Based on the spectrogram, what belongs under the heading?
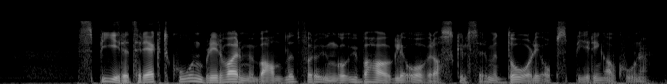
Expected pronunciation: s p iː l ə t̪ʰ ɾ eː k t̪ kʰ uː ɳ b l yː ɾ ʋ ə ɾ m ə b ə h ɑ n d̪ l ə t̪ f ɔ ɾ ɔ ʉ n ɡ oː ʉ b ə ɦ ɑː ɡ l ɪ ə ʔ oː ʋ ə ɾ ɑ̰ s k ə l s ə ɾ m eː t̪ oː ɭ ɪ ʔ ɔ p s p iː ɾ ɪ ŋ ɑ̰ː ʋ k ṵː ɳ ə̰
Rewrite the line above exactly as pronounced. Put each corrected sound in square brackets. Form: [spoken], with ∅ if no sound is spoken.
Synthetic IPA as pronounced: s p iː [ɾ] ə t̪ʰ ɾ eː k t̪ kʰ uː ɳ b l [iː] ɾ ʋ [ɑ] ɾ m ə b ə h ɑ n d̪ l ə t̪ f ɔ ɾ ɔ ʉ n ɡ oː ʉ b ə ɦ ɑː ɡ l ɪ ə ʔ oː ʋ ə ɾ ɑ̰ s k ə l s ə ɾ m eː [d̪] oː ɭ ɪ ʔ ɔ p s p iː ɾ ɪ ŋ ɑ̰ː ʋ [kʰ] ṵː ɳ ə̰

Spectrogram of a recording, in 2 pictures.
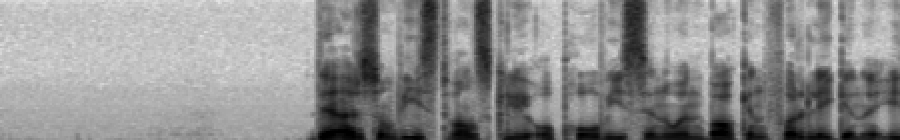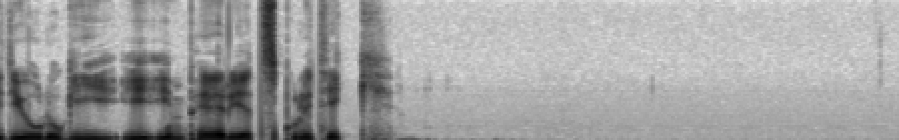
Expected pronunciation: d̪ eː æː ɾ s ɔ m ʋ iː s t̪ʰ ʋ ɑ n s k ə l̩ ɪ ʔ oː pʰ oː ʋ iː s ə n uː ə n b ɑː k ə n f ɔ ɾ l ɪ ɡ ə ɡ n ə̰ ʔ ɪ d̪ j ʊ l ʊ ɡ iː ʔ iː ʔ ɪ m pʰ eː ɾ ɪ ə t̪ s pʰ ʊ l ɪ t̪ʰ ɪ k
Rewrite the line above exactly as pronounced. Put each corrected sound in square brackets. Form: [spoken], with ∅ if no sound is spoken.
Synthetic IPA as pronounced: d̪ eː æː ɾ s ɔ m ʋ iː s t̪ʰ ʋ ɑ n s k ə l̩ ɪ ʔ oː pʰ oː ʋ iː s ə n uː ə n b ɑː k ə n f ɔ ɾ l ɪ ɡ ə [∅] n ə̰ ʔ ɪ d̪ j ʊ l ʊ ɡ iː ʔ iː ʔ ɪ m pʰ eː ɾ ɪ ə t̪ s pʰ ʊ l ɪ t̪ʰ ɪ k

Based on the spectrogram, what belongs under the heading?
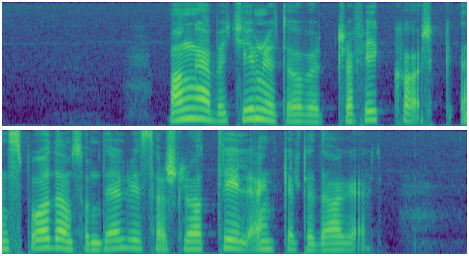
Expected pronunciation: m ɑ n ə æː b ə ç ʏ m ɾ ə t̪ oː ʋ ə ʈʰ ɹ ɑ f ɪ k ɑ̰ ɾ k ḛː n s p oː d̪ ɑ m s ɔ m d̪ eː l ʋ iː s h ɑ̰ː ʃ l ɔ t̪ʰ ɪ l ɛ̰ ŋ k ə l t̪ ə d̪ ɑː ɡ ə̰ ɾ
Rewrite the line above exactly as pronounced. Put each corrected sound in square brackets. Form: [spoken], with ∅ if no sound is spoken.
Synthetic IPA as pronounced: m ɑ [ŋ] ə æː b ə ç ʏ m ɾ ə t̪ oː ʋ ə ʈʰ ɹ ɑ f ɪ [kʰ] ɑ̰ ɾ k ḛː n s p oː d̪ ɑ m s ɔ m d̪ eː l ʋ iː s h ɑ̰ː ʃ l ɔ t̪ʰ ɪ l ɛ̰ ŋ k ə l t̪ ə d̪ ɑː ɡ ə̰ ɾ

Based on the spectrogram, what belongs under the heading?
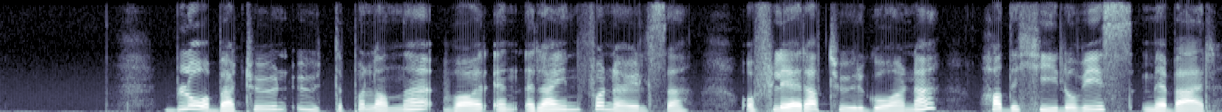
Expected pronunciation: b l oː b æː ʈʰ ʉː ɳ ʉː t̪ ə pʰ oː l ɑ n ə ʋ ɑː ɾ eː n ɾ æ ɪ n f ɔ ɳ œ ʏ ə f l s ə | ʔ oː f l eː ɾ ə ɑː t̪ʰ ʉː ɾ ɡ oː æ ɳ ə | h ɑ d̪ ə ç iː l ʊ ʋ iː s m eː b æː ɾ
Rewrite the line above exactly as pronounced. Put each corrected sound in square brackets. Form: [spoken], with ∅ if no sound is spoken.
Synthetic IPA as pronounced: b l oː b æː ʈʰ ʉː ɳ ʉː t̪ ə pʰ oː l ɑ n ə ʋ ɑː ɾ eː n ɾ æ ɪ n f ɔ ɳ œ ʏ ə [∅] l s ə | ʔ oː f l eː ɾ ə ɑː t̪ʰ ʉː ɾ ɡ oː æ ɳ ə | h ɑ d̪ ə ç iː l ʊ ʋ iː s m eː b æː ɾ

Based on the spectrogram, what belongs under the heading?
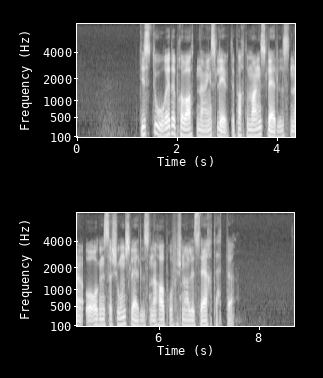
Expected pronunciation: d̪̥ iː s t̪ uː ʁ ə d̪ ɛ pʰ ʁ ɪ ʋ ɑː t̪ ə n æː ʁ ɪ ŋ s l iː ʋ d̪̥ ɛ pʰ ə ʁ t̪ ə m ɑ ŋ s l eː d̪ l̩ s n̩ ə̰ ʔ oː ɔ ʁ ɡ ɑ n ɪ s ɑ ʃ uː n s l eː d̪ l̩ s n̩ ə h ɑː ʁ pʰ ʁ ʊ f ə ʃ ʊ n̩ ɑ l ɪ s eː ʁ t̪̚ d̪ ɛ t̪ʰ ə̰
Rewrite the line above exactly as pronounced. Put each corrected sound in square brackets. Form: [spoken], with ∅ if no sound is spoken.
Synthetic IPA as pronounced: d̪̥ iː s t̪ uː ʁ ə d̪ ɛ pʰ ʁ ɪ ʋ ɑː t̪ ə n æː ʁ ɪ ŋ s l iː ʋ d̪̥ ɛ pʰ [ɑ] ʁ t̪ ə m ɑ ŋ s l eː d̪ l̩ s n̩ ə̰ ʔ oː ɔ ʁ ɡ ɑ n ɪ s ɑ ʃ uː n s l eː d̪ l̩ s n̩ ə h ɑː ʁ pʰ ʁ ʊ f ə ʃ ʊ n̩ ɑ l ɪ s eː ʁ t̪̚ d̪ ɛ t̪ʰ ə̰

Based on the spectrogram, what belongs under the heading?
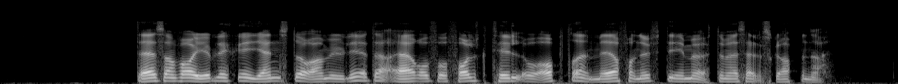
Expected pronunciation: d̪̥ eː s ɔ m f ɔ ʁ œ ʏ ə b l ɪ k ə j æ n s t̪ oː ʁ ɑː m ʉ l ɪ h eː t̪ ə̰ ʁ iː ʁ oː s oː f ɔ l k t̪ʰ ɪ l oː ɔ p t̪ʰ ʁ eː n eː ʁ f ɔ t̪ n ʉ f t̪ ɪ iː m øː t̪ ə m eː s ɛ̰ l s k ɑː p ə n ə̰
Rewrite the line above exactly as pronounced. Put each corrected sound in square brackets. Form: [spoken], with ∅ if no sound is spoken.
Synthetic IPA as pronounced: d̪̥ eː s ɔ m f ɔ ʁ œ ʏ ə b l ɪ k ə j [ɛ] n s t̪ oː ʁ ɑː m [ʉː] l ɪ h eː t̪ ə̰ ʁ [æː] ʁ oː [f] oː f ɔ l k t̪ʰ ɪ l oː ɔ p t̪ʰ ʁ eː [m] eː ʁ f ɔ [∅] n ʉ f t̪ ɪ iː m øː t̪ ə m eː s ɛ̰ l s k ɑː p ə n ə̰

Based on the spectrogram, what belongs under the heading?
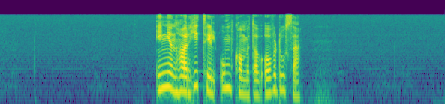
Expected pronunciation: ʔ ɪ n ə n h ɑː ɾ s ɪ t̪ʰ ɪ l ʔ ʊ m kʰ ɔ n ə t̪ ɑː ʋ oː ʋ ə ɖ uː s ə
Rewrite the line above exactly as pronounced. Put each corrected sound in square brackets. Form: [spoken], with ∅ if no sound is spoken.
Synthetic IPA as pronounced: ʔ ɪ [ŋ] ə n h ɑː ɾ [h] ɪ t̪ʰ ɪ l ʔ ʊ m kʰ ɔ [m] ə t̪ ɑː ʋ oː ʋ ə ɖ uː s ə

